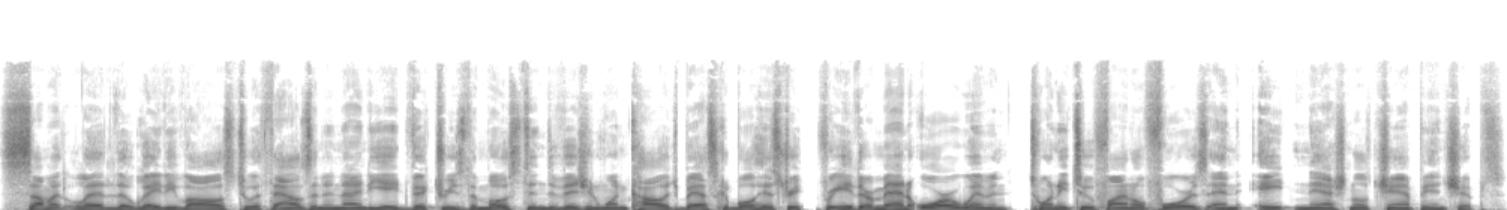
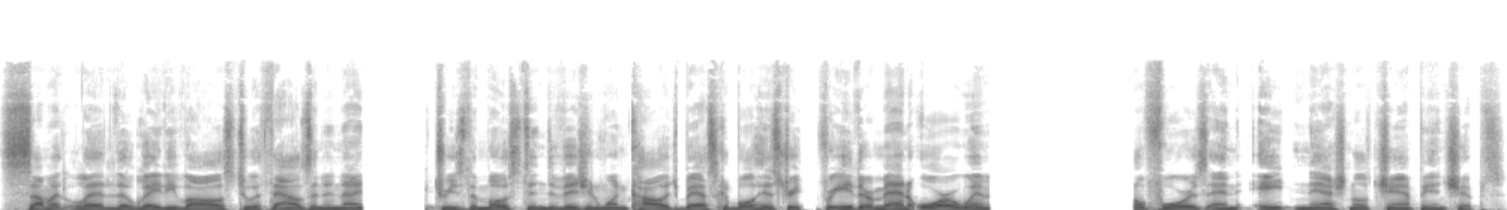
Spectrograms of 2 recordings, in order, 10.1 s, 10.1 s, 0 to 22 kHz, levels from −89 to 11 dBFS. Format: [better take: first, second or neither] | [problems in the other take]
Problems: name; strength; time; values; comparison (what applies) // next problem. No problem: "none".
first | audio cutting out; at 2.5 s and at 6.5 s for 1 s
